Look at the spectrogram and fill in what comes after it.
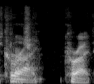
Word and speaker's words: Karai: And then, and of course he gets into the fight with, Kyra. Is that how you pronounce it? – Or it was Karai. Thank you. I was pronouncing that wrong.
